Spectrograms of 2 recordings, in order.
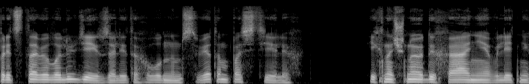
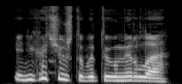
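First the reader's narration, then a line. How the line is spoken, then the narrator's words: Sobbing. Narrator (Russian): рыдала Франсин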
